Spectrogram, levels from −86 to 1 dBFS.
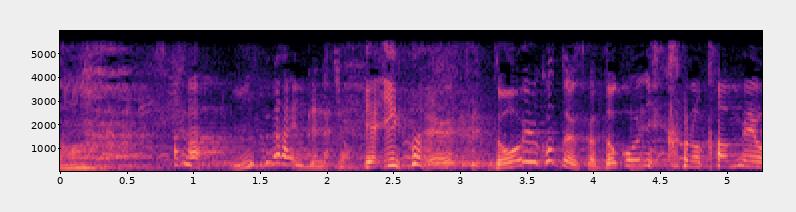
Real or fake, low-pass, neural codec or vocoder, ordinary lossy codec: real; 5.4 kHz; none; none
